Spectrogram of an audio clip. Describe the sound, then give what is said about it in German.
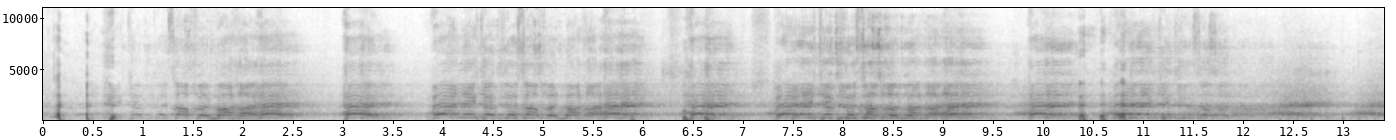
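A man sings loudly and steadily over a noisy crowd, his voice carrying sustained, wavering notes while the audience's roar and cheers fill the background throughout. “da haben wir eine schöne Gesangseinlage von dir vorbereitet”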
